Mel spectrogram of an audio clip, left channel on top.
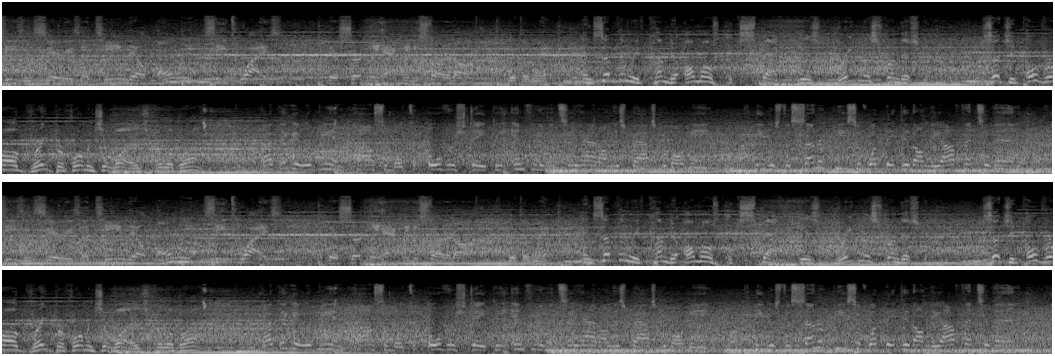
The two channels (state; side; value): normal; both; correlation 0.55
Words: series, a team they'll only see twice. They're certainly happy to start it off with a win. And something we've come to almost expect is greatness from this game. Such an overall great performance it was for LeBron. I think it would be impossible to overstate the influence he had on this basketball game. He was the centerpiece of what they did on the offensive end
